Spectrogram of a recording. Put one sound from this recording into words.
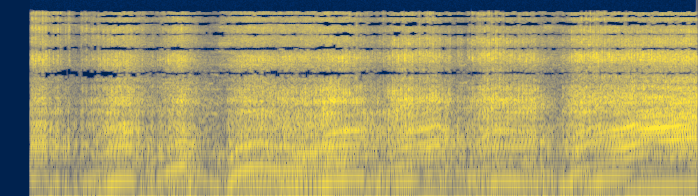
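An engine revs hard, rising and falling in pitch, with a rough roar.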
